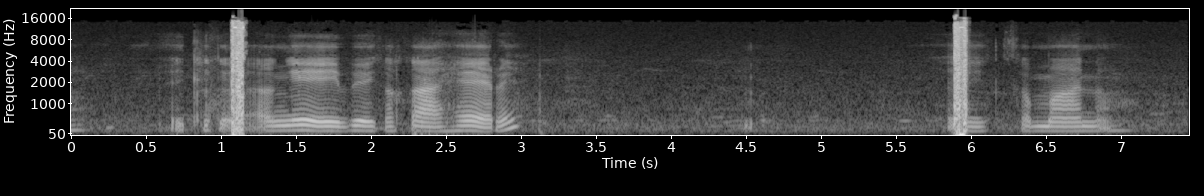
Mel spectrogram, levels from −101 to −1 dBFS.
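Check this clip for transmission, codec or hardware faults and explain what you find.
The clip has an uninitialised buffer fault, heard twice. It occurs from 1.08 to 1.16 s and again from 5.90 to 5.98 s. Each burst lasts 80 ms. A block of audio was sent to the output before any samples were written into it. Whatever data sat in that memory was played as sound. The result is a short, loud blast of harsh digital noise cutting through the speech.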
